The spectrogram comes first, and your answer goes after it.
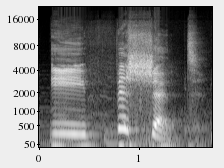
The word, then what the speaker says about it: efficient: sh sound right well the c-i-e-n-t the c-i-e has the shi sound so you hear it coming out shu now again that's like telling someone to be quiet right shh so i want you to think about a mom or an auntie telling a child to be quiet when they're in a public place shh don't talk don't say anything so it's shunt shunt so add the sh in front of the end so again shunt excellent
